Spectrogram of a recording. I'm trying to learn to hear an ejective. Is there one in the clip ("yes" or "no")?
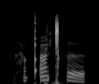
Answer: yes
